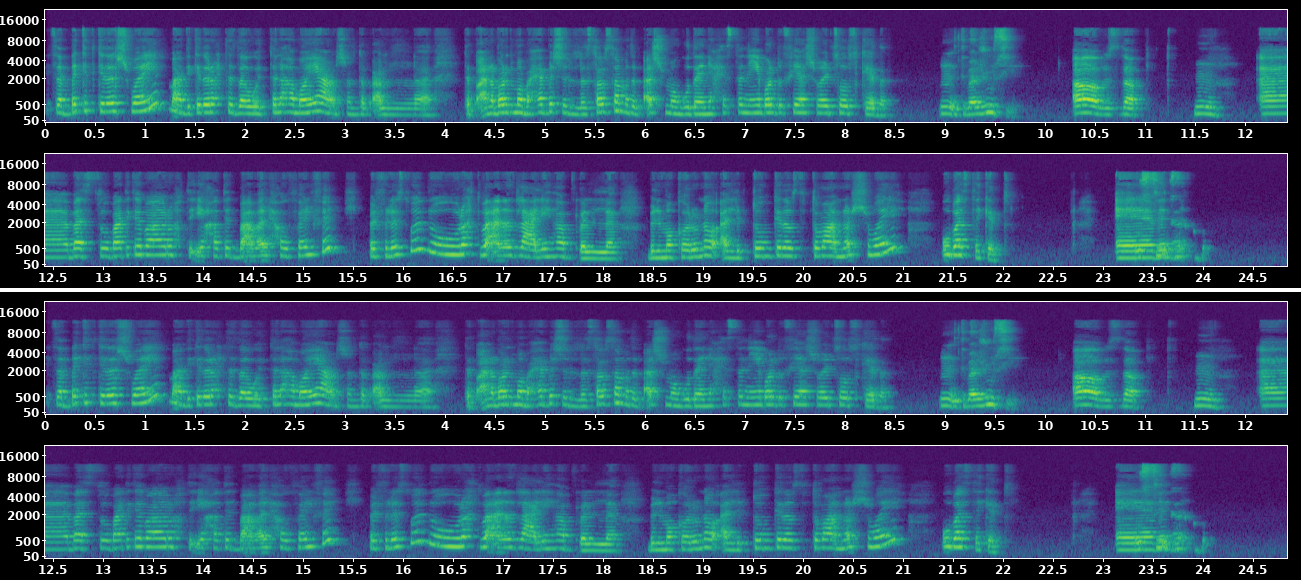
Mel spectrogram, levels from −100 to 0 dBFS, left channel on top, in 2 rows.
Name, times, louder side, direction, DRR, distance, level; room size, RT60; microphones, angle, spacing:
voice 1, 0.1-8.4 10.3-11.0 12.1-15.4 15.7-21.0 21.4-22.0 23.1-23.8, left 4 dB, 60° left, 0.9 m, -24 dB
voice 2, 8.9-9.7 11.5-11.7 23.3-24.0, equal, 5° left, 1.1 m, -26 dB
7.8 x 5.6 x 2.6 m
head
